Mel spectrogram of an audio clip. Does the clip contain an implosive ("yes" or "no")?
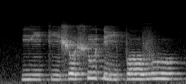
yes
